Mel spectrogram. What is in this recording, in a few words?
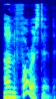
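"unforested", English, uk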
